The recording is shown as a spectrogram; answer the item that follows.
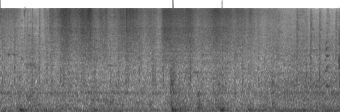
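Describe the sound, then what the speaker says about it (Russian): Passenger train running on rails, heard from inside the carriage: a steady low rumble with a few sharp wheel clacks on the rail joints. "А мы с Демидушкой уже в поезде, да, Дем?"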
